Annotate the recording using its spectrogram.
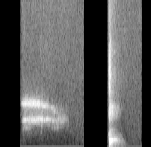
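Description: A single short pop about one and a half seconds in, in an otherwise near-silent pause.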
